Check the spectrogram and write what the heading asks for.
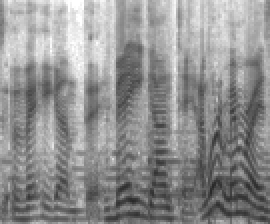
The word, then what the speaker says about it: Vejigante: How you pronounce it again? It's Vejigante.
